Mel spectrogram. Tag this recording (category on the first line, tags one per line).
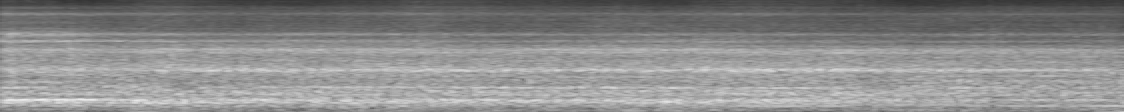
Sound effects > Vehicles
vehicle
field-recording
winter
transportation
city
tramway
tram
